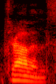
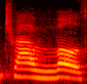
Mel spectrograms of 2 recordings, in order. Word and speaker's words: travels: Con la V, ¿cómo lo hacemos? Con los dientes encima del labio inferior.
